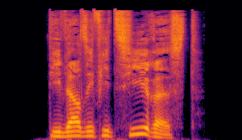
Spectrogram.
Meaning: second-person singular subjunctive I of diversifizieren
- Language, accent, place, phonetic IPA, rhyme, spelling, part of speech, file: German, Germany, Berlin, [divɛʁzifiˈt͡siːʁəst], -iːʁəst, diversifizierest, verb, De-diversifizierest.ogg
